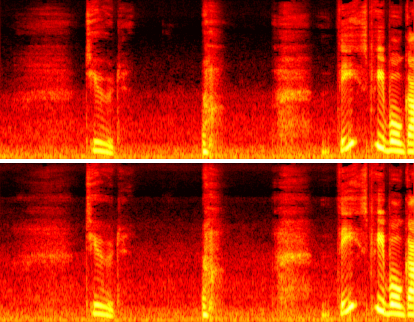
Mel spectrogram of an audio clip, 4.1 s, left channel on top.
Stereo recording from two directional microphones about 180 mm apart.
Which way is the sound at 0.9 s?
5° left (ahead or behind).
